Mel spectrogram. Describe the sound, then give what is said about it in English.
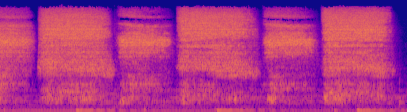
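Deep breathing in a guided breathwork exercise: six long, loud, airy breaths in a steady rhythm, strong inhales alternating with forceful exhales, over a faint low hum. “Keep going, keep staying with that breath.”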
